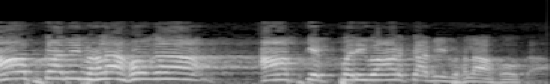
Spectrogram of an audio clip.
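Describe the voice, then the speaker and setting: A man speaks with an extremely high-pitched voice. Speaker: politician giving a rally speech. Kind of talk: political rally speech to a crowd. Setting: PA system, large outdoor crowd. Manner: forceful, rhetorical, rising intensity.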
